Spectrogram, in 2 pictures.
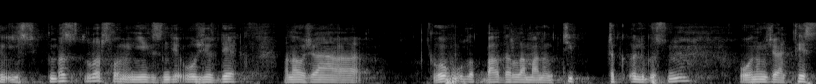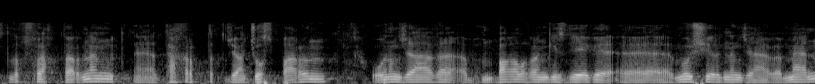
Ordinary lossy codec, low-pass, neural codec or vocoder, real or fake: AAC, 32 kbps; 7.2 kHz; codec, 16 kHz, 4.8 kbps, FACodec; fake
